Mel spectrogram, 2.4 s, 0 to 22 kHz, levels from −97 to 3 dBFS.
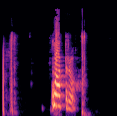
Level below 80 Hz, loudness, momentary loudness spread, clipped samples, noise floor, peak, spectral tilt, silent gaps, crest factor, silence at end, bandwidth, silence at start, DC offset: -60 dBFS; -14 LUFS; 23 LU; under 0.1%; -34 dBFS; 0 dBFS; -2 dB/octave; 0.70-0.82 s; 18 dB; 0.7 s; 15.5 kHz; 0.05 s; under 0.1%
